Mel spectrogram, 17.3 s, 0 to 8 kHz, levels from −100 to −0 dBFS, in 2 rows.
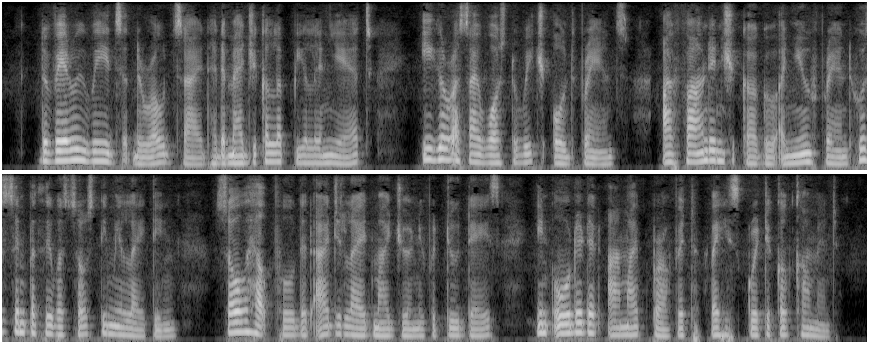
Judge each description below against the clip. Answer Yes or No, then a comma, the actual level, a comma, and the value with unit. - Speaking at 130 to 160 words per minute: No, average, 180 wpm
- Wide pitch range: No, average, 4.1 semitones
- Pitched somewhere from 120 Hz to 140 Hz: Yes, low, 135 Hz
